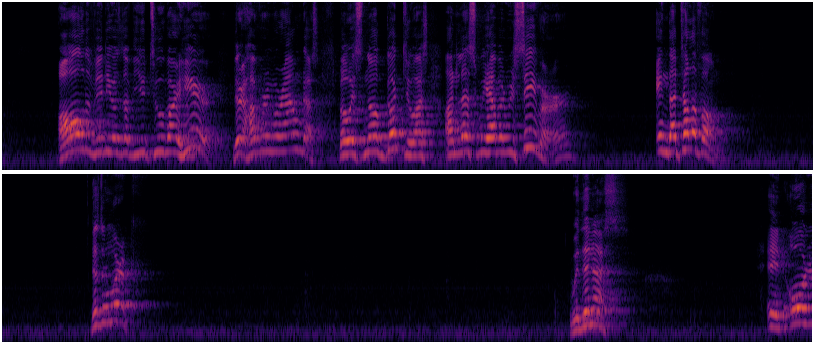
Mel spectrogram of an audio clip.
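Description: A middle-aged man speaks with animation through a microphone, pausing often.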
